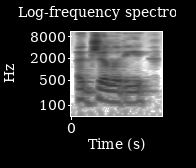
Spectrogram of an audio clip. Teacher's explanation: The word agility starts with a schwa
